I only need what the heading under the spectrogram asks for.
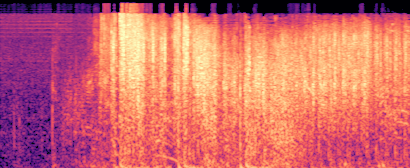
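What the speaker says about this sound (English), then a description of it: "So, it's a shotgun at point blank, and I'm missing, apparently." Shotgun blasts at point-blank range in the video game Caliber, loud dense gunfire bursts with booming impacts and clattering action sounds filling the scene continuously.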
